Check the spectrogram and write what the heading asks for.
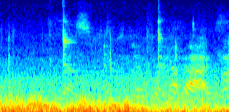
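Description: Wind rumbling on the microphone at an outdoor softball field, with distant voices of players calling out; one short call stands out near the end.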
